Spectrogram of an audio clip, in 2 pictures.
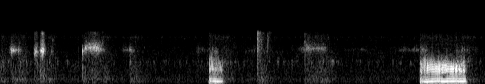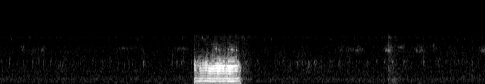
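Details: Snoring from Charlie the dog: two strong, low, droning snores about five seconds apart near the middle, with scattered quiet clicks, taps and rustling before and after.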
